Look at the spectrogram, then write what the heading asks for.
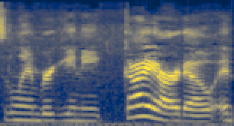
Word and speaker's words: Gallardo: Italian automotive manufacturer but the model name Gallardo is actually named after something Spanish which is why it's Gallardo and not the Italian Gallardo like my little Italian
